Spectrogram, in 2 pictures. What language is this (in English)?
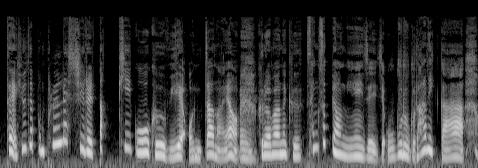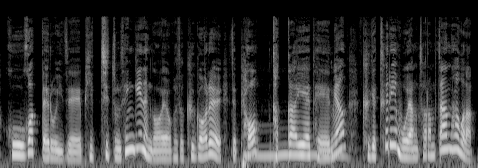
Korean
